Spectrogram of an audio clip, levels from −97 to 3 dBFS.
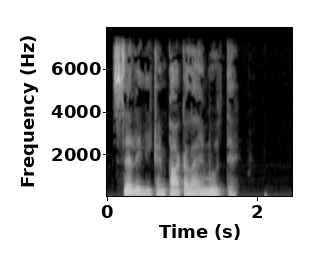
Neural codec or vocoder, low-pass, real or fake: none; 7.2 kHz; real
